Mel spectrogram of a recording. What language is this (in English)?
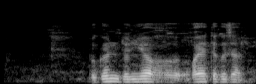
Uzbek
